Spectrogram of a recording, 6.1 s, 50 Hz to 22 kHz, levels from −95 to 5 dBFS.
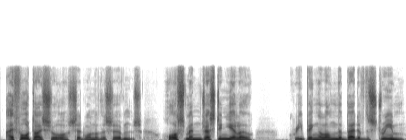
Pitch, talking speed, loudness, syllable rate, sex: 135 Hz, 195 wpm, -18 LUFS, 5.6 syllables/s, male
